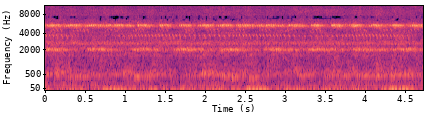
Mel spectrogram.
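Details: Chorus of crickets: bright, piercing high trills that stutter rapidly and overlap, with a fainter lower band of chirps pulsing unevenly underneath, steady in loudness throughout.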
